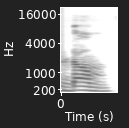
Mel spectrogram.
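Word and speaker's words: dumb: है इसको पढ़ेंगे हम डी यू एम ठीक है ना डम क्या पढ़ेंगे डम डम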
